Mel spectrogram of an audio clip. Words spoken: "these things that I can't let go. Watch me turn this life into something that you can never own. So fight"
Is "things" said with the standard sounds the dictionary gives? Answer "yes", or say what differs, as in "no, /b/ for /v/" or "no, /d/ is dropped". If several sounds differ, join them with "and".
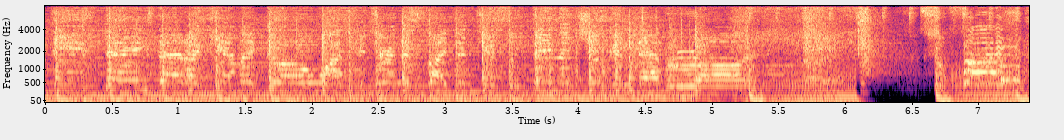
no, /ŋ/ is dropped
